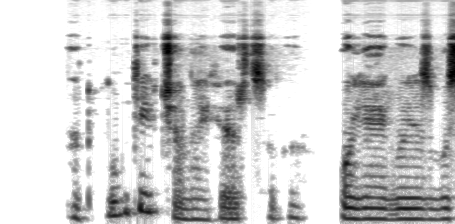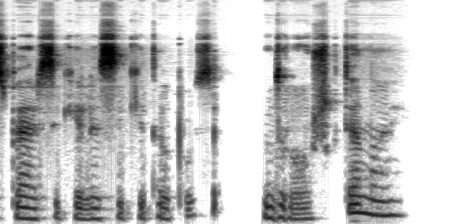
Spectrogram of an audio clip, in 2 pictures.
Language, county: Lithuanian, Vilnius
